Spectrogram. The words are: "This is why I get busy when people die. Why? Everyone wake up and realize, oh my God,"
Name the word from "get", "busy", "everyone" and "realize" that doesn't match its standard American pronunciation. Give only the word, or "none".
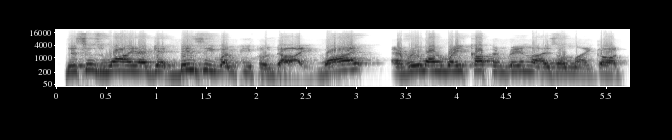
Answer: none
